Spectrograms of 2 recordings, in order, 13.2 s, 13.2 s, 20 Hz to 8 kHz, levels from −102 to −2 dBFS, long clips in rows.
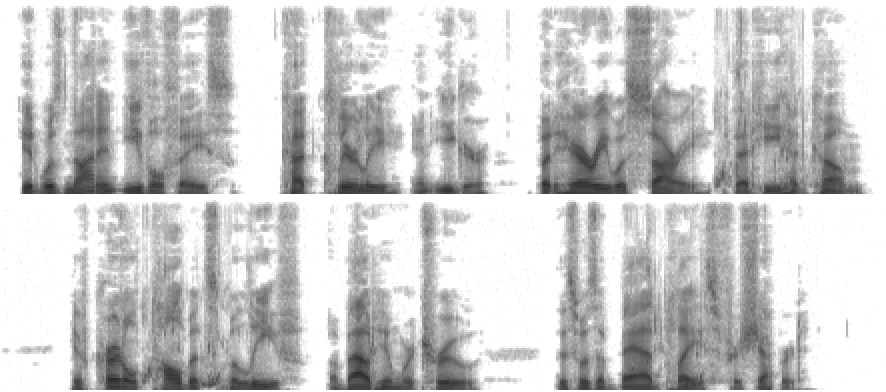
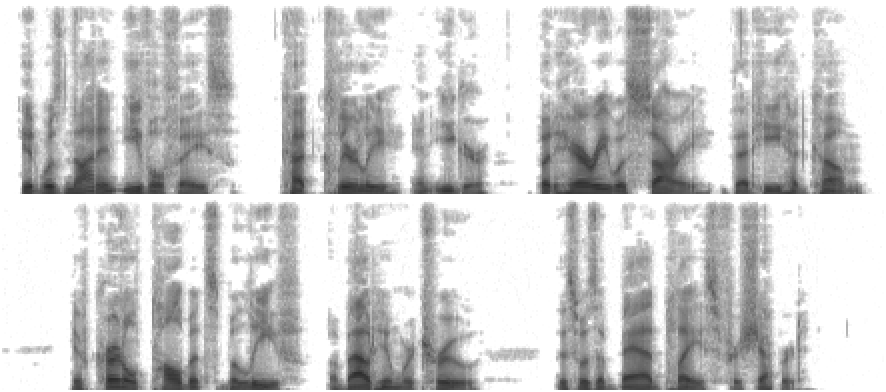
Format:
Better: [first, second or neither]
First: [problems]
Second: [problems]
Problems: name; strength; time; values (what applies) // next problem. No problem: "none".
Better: second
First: background sound (Splash, splatter); 16 dB below the speech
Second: none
